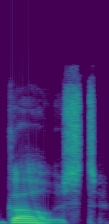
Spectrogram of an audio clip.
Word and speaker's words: ghost: Next is ghost. Very simple. Very obvious. Letter H.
